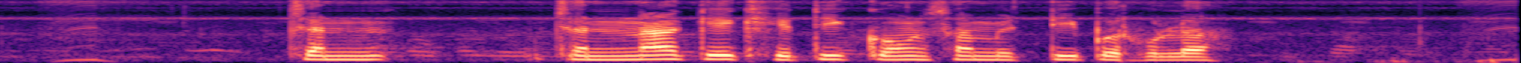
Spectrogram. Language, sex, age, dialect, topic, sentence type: Bhojpuri, male, 18-24, Southern / Standard, agriculture, question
